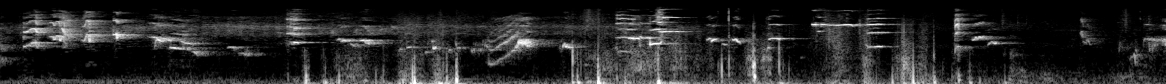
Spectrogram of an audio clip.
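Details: Oriental magpie-robin, a village bird, in long continuous song: rapid varied whistles, chirps and harsh rattling notes high in pitch, with sharp clicking bursts in the middle and a faint low hum beneath.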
